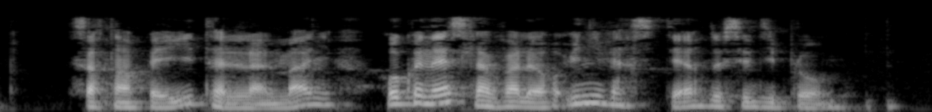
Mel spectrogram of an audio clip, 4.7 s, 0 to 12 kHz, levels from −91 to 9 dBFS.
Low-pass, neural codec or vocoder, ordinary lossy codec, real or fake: 7.2 kHz; none; MP3, 64 kbps; real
